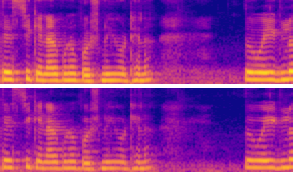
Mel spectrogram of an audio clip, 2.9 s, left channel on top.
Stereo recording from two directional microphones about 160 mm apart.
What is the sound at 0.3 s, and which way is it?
Speech, 15° left (ahead or behind).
